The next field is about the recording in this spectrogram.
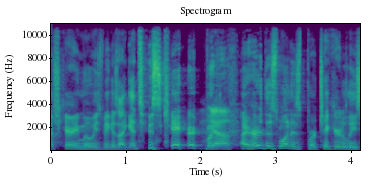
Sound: laughter

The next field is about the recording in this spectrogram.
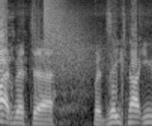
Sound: gun fire

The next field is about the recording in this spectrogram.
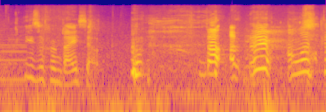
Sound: laughing

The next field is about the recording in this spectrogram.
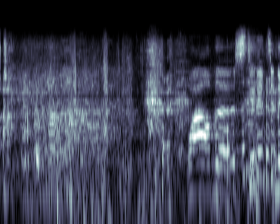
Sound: audience laughing

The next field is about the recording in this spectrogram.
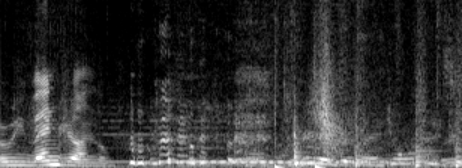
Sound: laughing

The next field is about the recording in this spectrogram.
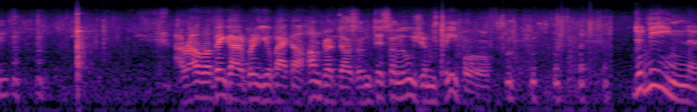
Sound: chuckles; chuckles

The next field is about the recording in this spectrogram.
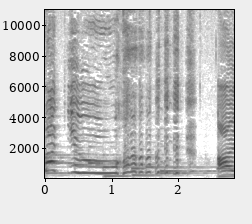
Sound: laugh

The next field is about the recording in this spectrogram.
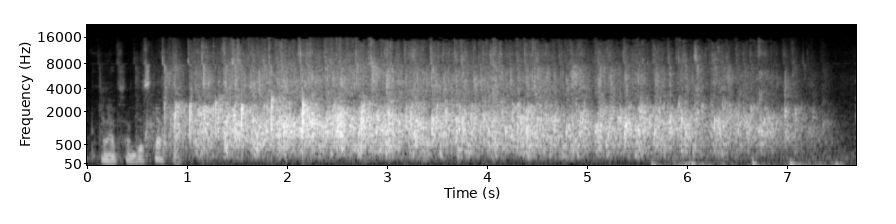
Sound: applause

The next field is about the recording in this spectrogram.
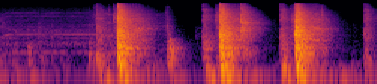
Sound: nail gun thumping

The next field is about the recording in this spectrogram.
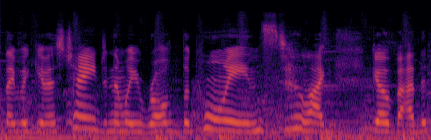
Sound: laughs

